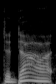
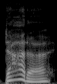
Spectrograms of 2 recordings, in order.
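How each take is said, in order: First: "da-da" stressed on the second syllable; "da-da" with a light first beat and a long second; iamb. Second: "dada" stressed on the first syllable; "dada" with a firm first beat and light second; trochee. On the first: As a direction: say "da-da" as da-DA, weak then strong. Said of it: "foot that Shakespeare is using here". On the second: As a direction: say "dada" as DA-da, strong then weak. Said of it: "The opposite". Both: Shown as a demonstration.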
